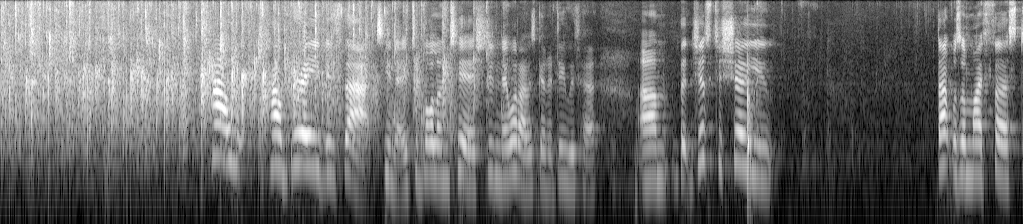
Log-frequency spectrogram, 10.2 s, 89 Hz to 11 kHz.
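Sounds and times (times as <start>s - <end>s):
audience clapping: 0.0s - 5.0s
speech: 2.1s - 7.8s, 9.4s - 10.2s.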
